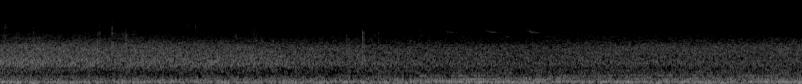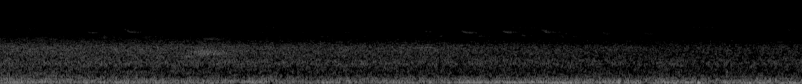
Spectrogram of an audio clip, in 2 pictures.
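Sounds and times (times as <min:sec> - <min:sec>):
low outdoor rumble: 0:00.0 - 0:09.0.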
